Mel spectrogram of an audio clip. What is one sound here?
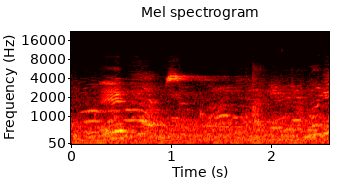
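A referee's whistle blows a short steady blast.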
